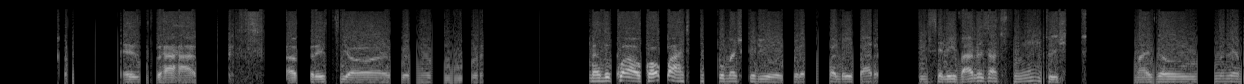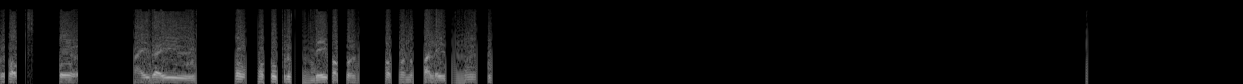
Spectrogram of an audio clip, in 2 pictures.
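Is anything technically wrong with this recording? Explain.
Yes. The speech is likely reduced to 4 bits and rounded without dither, so low bit depth without dither runs throughout. With so few steps the rounding error tracks the waveform, giving grainy distortion roughly 15 dB below the signal, while quiet passages turn gritty or sputter toward silence.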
